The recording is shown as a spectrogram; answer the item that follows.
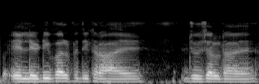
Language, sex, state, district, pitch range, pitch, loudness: Hindi, male, Chhattisgarh, Balrampur, 130-140 Hz, 135 Hz, -15 LUFS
